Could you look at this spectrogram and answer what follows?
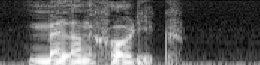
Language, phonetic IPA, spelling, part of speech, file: Polish, [ˌmɛlãnˈxɔlʲik], melancholik, noun, Pl-melancholik.ogg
